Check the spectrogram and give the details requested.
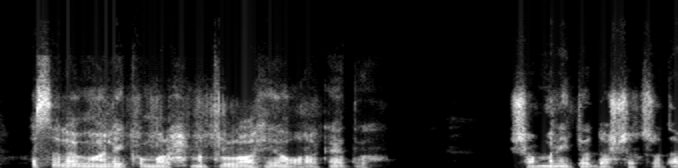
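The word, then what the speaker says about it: عليكم: মধ্যে শিখেছেন আসসালামু আলাইকুম আলাইকুম আইনি উচ্চারণ ঠিকভাবে করবেন আসসালামু আলাইকুম আহলাদিয়ারি আহলাদিয়ারি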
